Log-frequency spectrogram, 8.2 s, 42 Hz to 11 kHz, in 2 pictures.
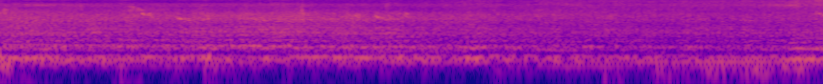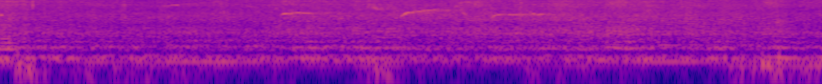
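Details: ['Honey bees swarming the hive entrance on a sunny February day, GoPro Hero 7 Black under a foot away: dense steady droning hum with overlapping wingbeat tones, bees passing close, faint chirps of birdsong high above.']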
